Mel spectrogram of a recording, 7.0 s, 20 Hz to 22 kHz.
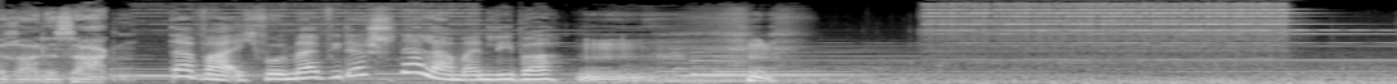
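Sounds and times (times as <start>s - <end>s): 
speech: 0.0s - 4.0s
telephone bell ringing: 0.6s - 2.9s, 4.6s - 6.9s.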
